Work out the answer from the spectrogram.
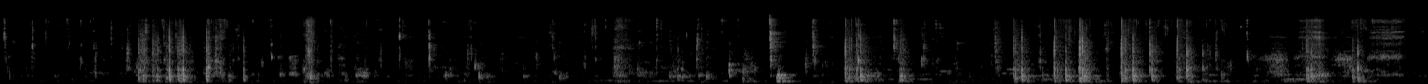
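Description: Close-up chewing of a mouthful of rice and pumpkin curry, with short, irregular mouth clicks and smacks throughout.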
